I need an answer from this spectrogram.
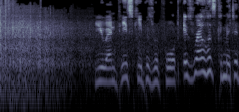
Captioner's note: voice-over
